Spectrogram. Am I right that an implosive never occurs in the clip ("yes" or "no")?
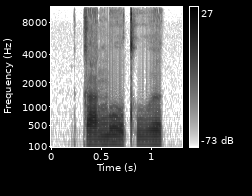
yes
